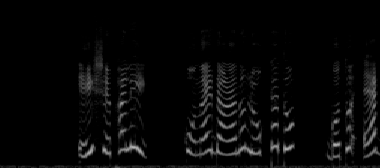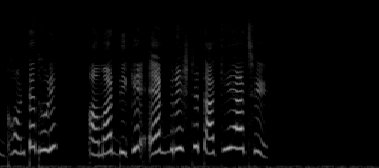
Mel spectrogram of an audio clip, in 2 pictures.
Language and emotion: Bengali, fearful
